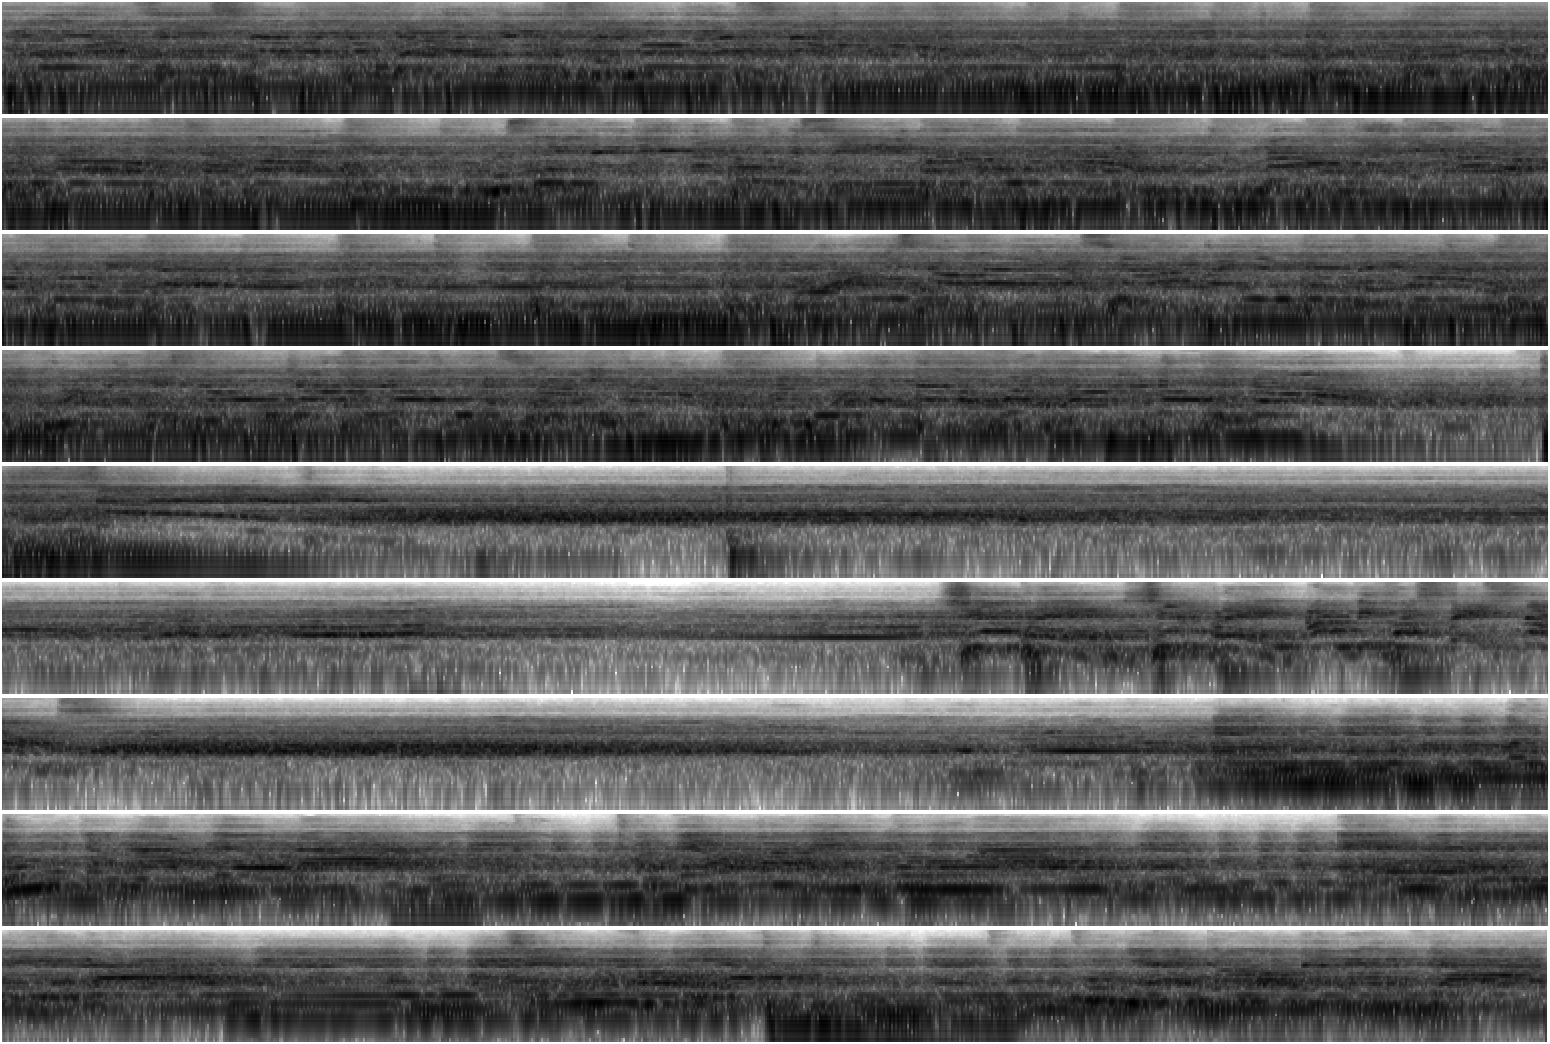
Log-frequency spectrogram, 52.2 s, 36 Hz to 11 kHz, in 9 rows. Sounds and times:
Ska: 0.0s - 24.4s, 38.7s - 52.1s.

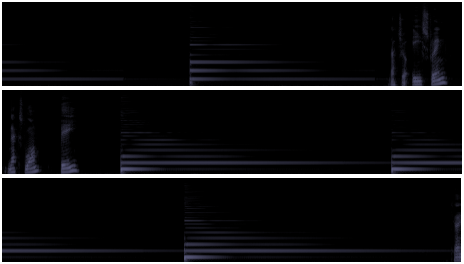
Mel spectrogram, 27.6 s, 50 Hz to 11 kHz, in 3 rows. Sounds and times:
Guitar: 0.0s - 2.5s, 3.7s - 9.8s, 11.6s - 27.5s.

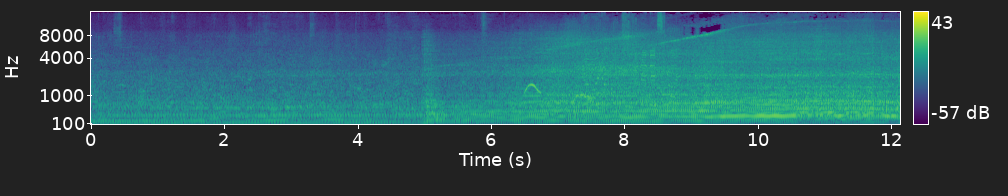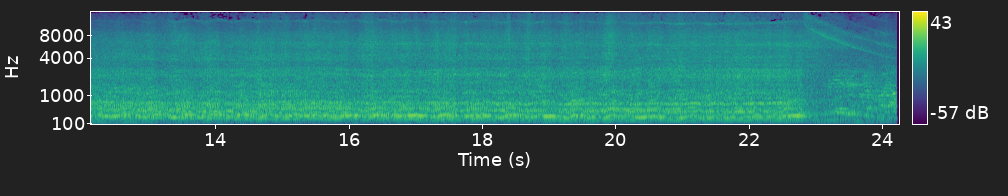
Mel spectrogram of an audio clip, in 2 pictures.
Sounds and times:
Speech: 0.0s - 5.0s, 7.2s - 9.1s, 23.2s - 24.2s.

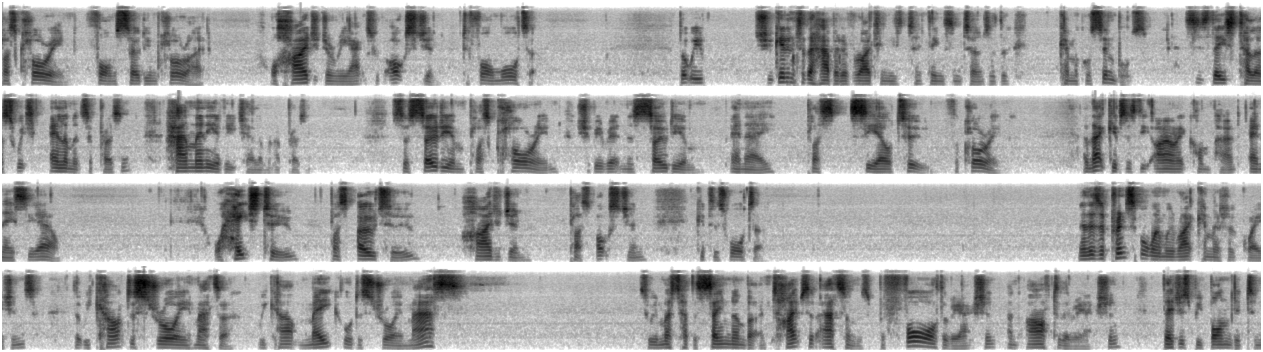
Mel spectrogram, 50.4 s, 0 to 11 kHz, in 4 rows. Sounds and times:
Speech: 0.0s - 5.4s, 6.8s - 15.7s, 16.3s - 22.6s, 23.4s - 25.8s, 27.0s - 32.8s, 36.0s - 42.6s, 44.2s - 50.3s.

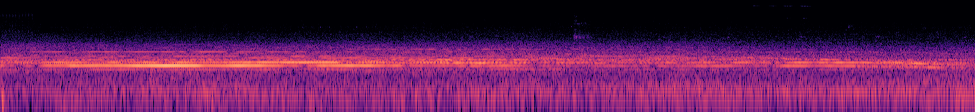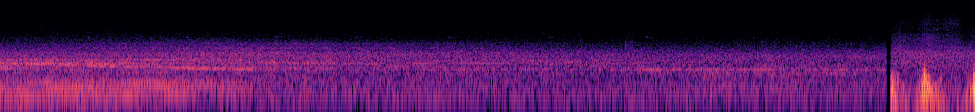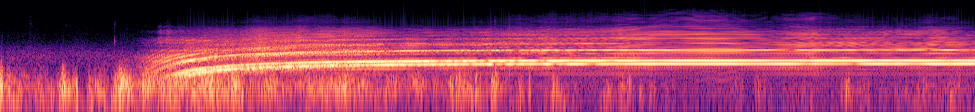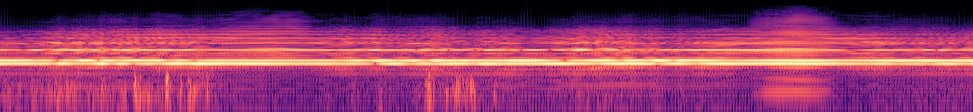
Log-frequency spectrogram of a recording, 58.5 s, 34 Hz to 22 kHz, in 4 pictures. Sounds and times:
Siren: 0.0s - 25.9s, 30.1s - 58.4s.

